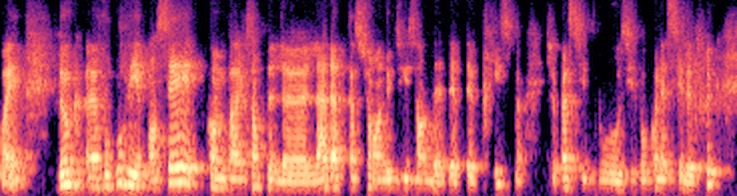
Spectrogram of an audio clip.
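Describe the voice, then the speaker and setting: Lively intonation marks a man's fairly high-pitched voice. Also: moderate pace. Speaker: researcher giving a talk. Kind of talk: lecture. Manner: halting, many fillers and repetitions.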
